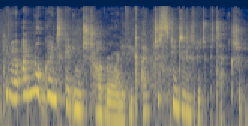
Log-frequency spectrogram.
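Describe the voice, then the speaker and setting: With huge pitch swings and a darkish tone, a woman around her thirties speaks very fast in a slightly high voice during an ASMR psychologist roleplay. She mutters, repeats herself, and drifts between whispering and talking in this fast, unpredictable performance set indoors in a small living room. A little hiss or hum is present.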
